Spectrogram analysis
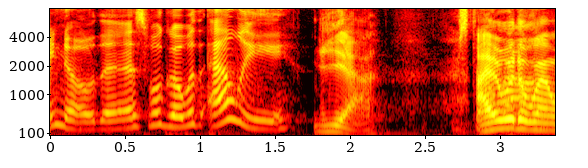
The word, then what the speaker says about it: Ely: ellie is it ellie well actually that is the common mispronunciation this is ellie the actual pronunciation is ely who knew three letters could trip people up so hard i would have said eli yeah it's e-l-y um i think will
